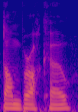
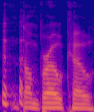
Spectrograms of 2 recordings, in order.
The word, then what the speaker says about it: Don Broco: um a lot of don bronco so i think are you pronounce it so weird don broco sorry yeah i'm wearing the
